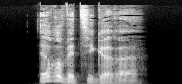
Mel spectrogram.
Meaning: inflection of irrwitzig: 1. strong/mixed nominative/accusative feminine singular comparative degree 2. strong nominative/accusative plural comparative degree
- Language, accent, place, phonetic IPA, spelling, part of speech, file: German, Germany, Berlin, [ˈɪʁvɪt͡sɪɡəʁə], irrwitzigere, adjective, De-irrwitzigere.ogg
